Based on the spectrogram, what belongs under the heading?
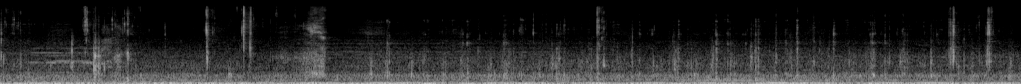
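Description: Close-miked chewing and biting of marinated sea snail meat, with many short wet mouth clicks and smacks over a steady low hum.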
